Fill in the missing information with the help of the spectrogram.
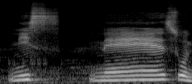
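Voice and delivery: نسناس drawn out very slowly, syllable by syllable; slow syllable demo. Shown as a demonstration. Teacher sounding out نسناس slowly for first graders. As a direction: stretch نسناس for the class. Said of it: "ناخد بالنا يا سنة أولى".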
